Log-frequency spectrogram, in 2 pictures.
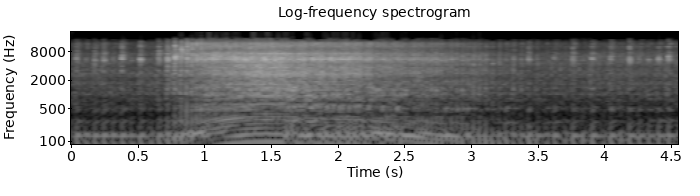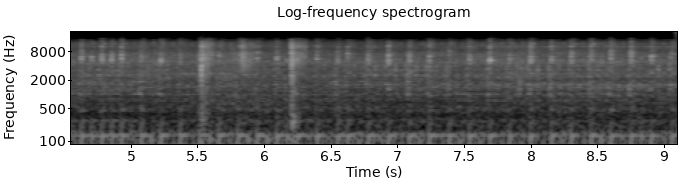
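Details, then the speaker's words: Motorcycle engine with stock camshaft, light throttle blips: revs pick up and settle evenly with steady exhaust beat, smooth valve sound, no high-lift cam clatter or choppy lope. Normal revving. "jadi suara standar tuh dari suara klepnya juga jadi halus mesinnya gak ada suara apa gak ada suara nokenas yang Lif tinggi itu kan bunyi"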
